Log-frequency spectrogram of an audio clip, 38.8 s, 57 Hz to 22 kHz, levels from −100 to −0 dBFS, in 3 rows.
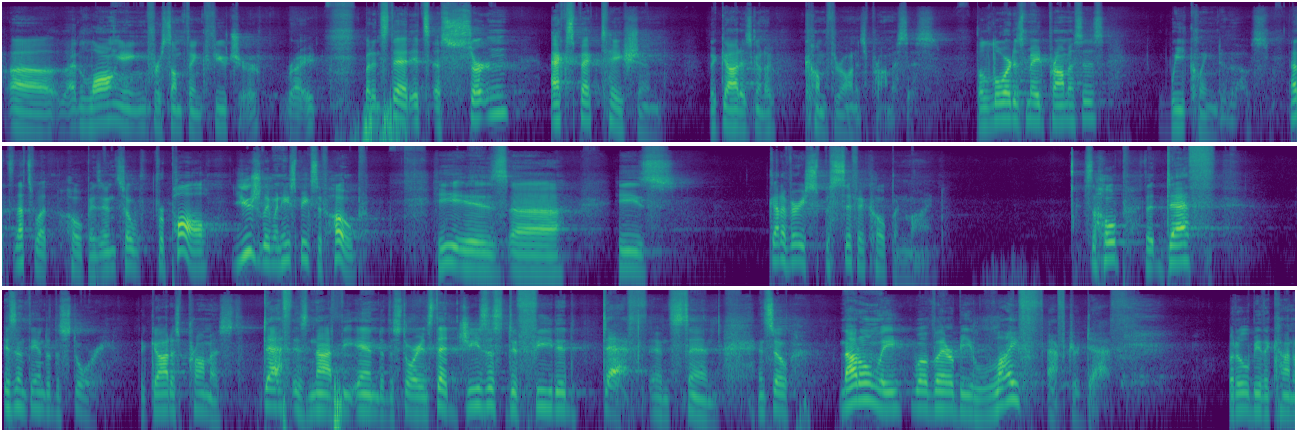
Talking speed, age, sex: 160 wpm, 30-49, male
